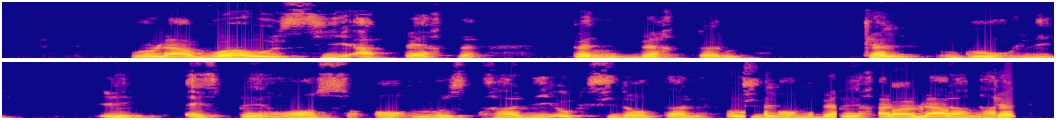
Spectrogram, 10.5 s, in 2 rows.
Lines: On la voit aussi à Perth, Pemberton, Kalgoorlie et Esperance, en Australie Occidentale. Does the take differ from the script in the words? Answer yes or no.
yes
